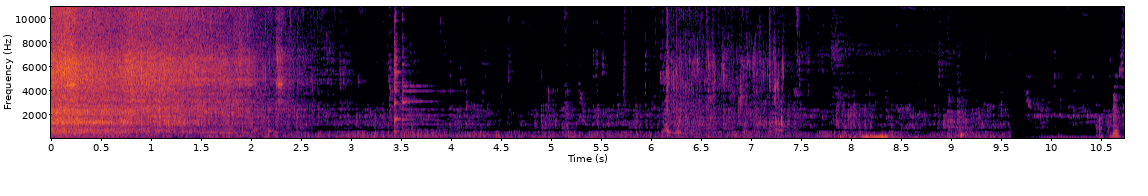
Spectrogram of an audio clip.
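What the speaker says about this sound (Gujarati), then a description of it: "જીરું પણ આપણે ફૂટી જાય એટલે એમાં નાખી દેવાનું છે આપણે પાણી." Water is poured into hot oil with crackled cumin seeds to start rice cooking. A loud hissing splash fills the first two seconds and then fades to a quiet bubbling simmer with a few faint clinks of utensils.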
